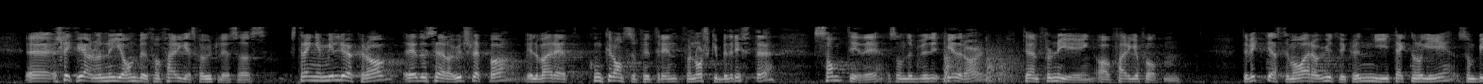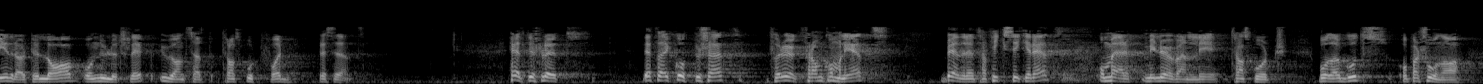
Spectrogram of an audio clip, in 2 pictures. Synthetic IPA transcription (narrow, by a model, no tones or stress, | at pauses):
ʂɭiːkʋɪɑːɳɔnyːəɑnbʉːd̪fɔɾfæɾɡəskɑʉːt̪ʰlyːsəs | st̪ɾɛŋːəmɪljøːkʰɾɑːʋɾɛd̪ʉseːɾɑʉːt̪ʂɭɪpːəʋɪlʋæːɾəɛt̪kʰʊŋkʉɾɑnsəəpfʏt̪ɾɪnfɔɳɔʂkəbəd̪ɾɪft̪əɾsɑmt̪ʰiːd̪ɪsɔmd̪ɛbiːd̪ɾɑ̰ːɾt̪ʰɪlɛɪnfɔɳyːɪŋɑ̰ʋfæɾɡəfloːt̪n̩ | d̪̥ɛʋɪk̚t̪ɪɡɑst̪əmoʋæːɾəɔʉːt̪ʰʋɪklənːyːt̪ʰɛknʊlʊɡiːsɔmbiːd̪ɾɑːʈɪlːɑːʋɔnʉlːʉːt̪ʂɭɪpːʉːɑnsɛt̪ʰːɾɑnspɔʈːfɔɾmpʰɾɛsɪd̪ɛ̰nt̪ | heːlt̪ːɪlʂɭʉt̪ː | d̪ɛt̪ːəæɾɛt̪̚ɡɔt̪̚ːbʉʂɛt̪ːfɔɾøːk̚t̪fɾɑmkɔmːənɪheːt̪ | beːd̪ɾət̪ʰɾɑfɪksɪkːəɾheːt̪ʔɔmeːɾmɪljøːʋɛnəlɪt̪ʰɾɑnspɔʈː | boːd̪əɑʋɡʊd̪sɔpæʂuːnɑ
